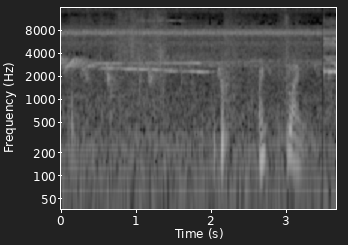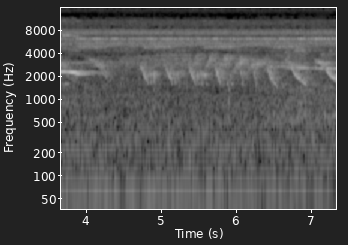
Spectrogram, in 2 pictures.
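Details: Short-tailed babbler calling at Venus Loop, Singapore. After a few seconds of handling thumps, it gives quick falling whistles in a rapid series. A constant shrill insect hum continues in the background.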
